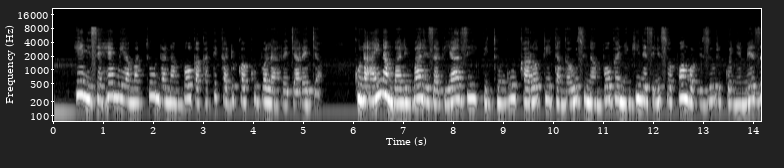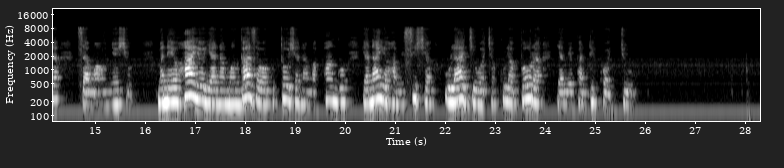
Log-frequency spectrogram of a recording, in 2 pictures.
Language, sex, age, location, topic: Swahili, female, 36-49, Nairobi, finance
